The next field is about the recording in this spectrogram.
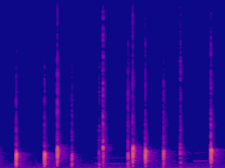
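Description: Light applause from a small poetry-reading audience welcoming a reader: sparse, uneven hand claps, each sharp and distinct, scattered across about two seconds rather than a continuous roar.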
